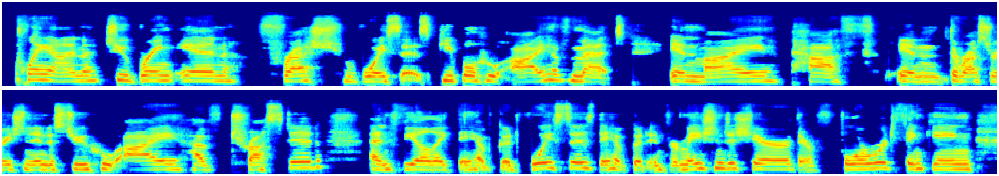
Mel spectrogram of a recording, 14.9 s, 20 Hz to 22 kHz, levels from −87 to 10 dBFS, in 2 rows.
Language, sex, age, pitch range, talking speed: English, female, 20-39, 195-230 Hz, 155 wpm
